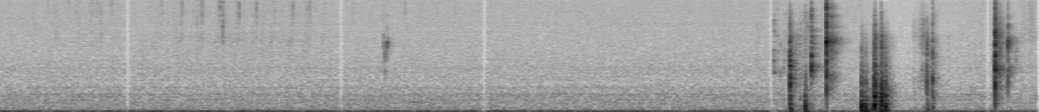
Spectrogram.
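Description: A steady low hum, then about eight seconds in a few loud, short rustling and clattering noises of makeup products and packaging being handled.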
